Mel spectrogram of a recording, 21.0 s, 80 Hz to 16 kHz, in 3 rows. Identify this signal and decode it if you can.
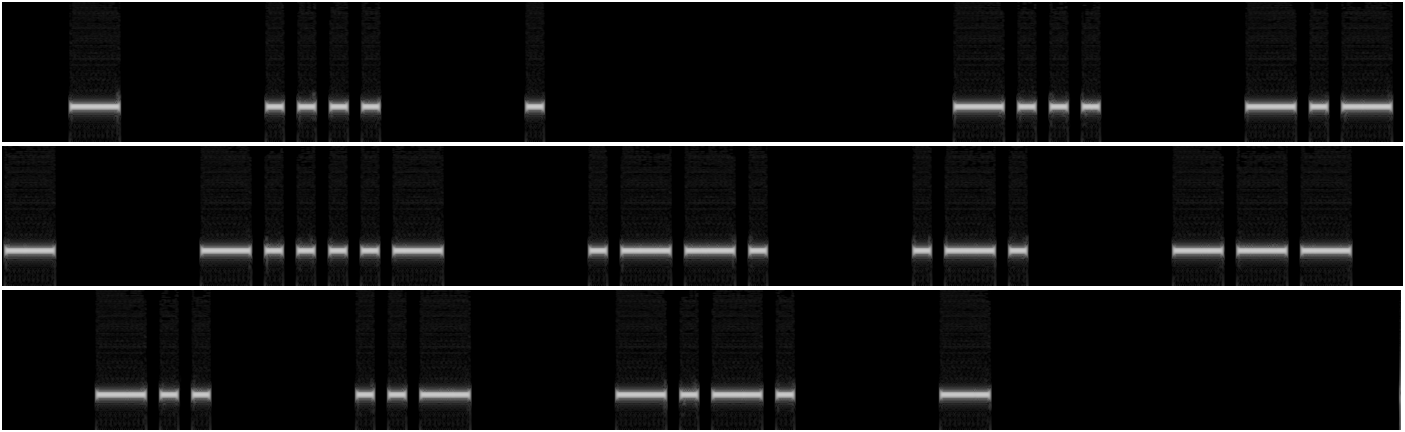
Morse code, heard as a keyed tone, about 15 wpm, spaced as for 8 wpm, 1000 Hz. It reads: THE BY-PRODUCT
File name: qotdfiles / 8wpm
